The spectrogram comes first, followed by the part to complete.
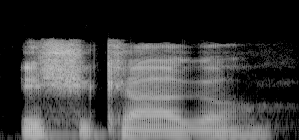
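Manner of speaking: lightly voiced Kevin Costner, slow and low; a hint of Costner, drawn out; Kevin Costner impression. Podcast host tries Kevin Costner for his cohost. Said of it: "Kevin Costner".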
